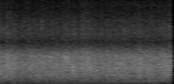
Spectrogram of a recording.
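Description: Steady rain during typhoon season with monsoon flooding, a continuous even hiss of falling water throughout, moderately loud with no voices.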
